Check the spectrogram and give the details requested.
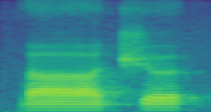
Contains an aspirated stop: no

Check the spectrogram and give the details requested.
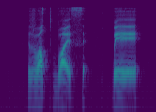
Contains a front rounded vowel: no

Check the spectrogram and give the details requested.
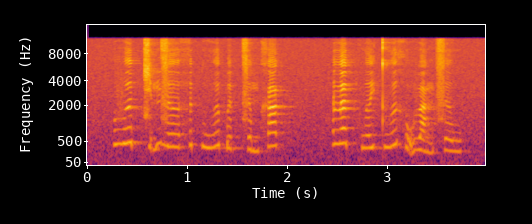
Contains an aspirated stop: no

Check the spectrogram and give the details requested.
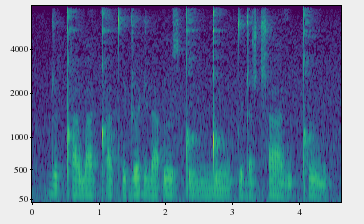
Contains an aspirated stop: yes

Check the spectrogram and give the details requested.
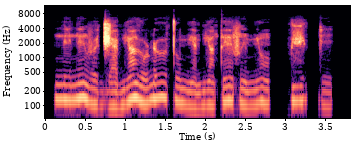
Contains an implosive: no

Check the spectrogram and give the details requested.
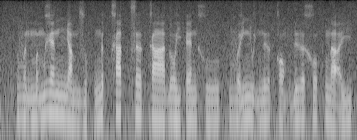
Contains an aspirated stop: no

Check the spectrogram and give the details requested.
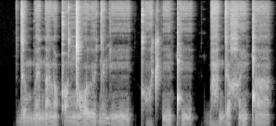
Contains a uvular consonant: yes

